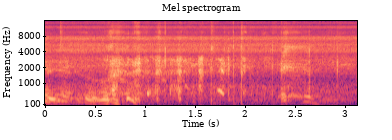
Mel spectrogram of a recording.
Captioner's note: laughs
